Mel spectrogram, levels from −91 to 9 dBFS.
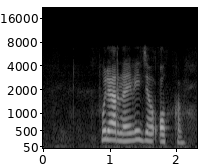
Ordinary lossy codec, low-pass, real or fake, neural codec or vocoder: Opus, 24 kbps; 7.2 kHz; fake; codec, 16 kHz, 1 kbps, FunCodec, trained on LibriTTS, 50 frames a second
